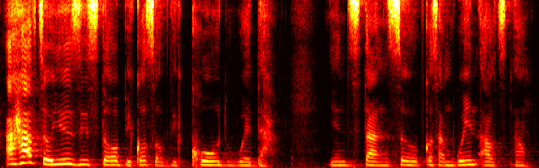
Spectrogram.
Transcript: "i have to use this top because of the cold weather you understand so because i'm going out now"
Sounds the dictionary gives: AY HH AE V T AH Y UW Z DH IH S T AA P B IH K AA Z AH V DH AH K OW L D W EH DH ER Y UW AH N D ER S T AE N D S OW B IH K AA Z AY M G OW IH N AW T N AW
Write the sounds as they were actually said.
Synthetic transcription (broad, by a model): AY HH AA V T AH Y UW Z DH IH S T AA B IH K AA S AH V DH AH K OW L D W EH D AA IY N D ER S T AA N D S OW B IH K AA S AY M G OW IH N AW T N AW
